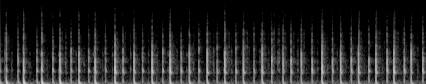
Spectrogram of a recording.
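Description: Fingers tap quickly and unevenly on a soap's cardboard box, about 41 short, dry taps in just over four seconds. Each tap is a soft, hollow knock with a faint boxy tone near 580 Hz and almost no ring.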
